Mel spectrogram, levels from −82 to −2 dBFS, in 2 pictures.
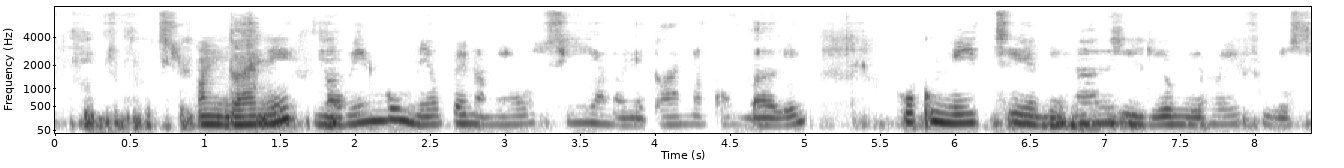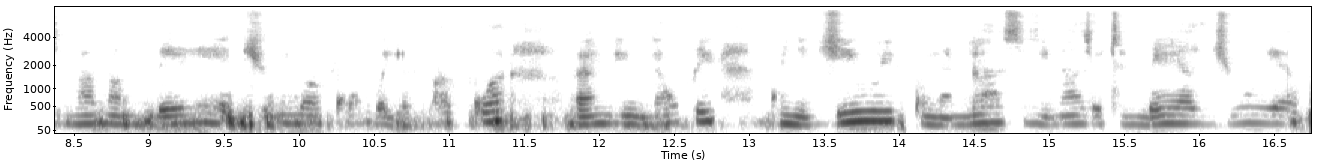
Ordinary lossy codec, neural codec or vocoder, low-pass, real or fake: MP3, 32 kbps; codec, 32 kHz, 1.9 kbps, SNAC; 7.2 kHz; fake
